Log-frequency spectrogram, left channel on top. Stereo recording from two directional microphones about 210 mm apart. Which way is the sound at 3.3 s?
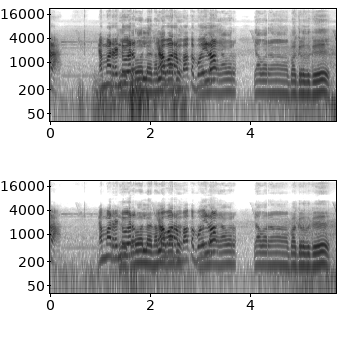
15° left (ahead or behind).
